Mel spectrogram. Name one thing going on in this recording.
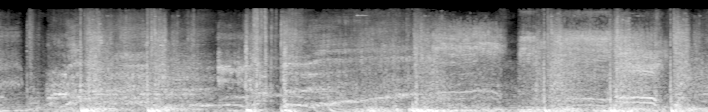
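Monsters snarl and roar nearby.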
